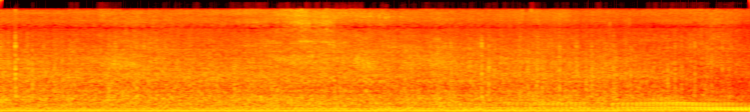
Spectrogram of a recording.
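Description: Motorcycles and cars pass on a road at night, a loud continuous drone of engines with a rumbling low end that builds toward the end as a vehicle draws near.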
